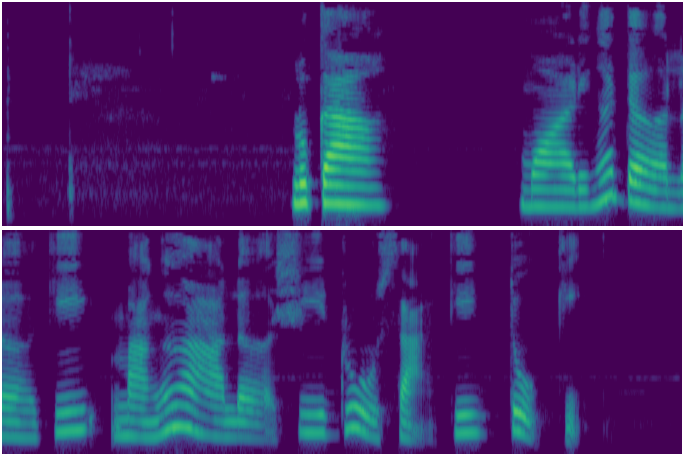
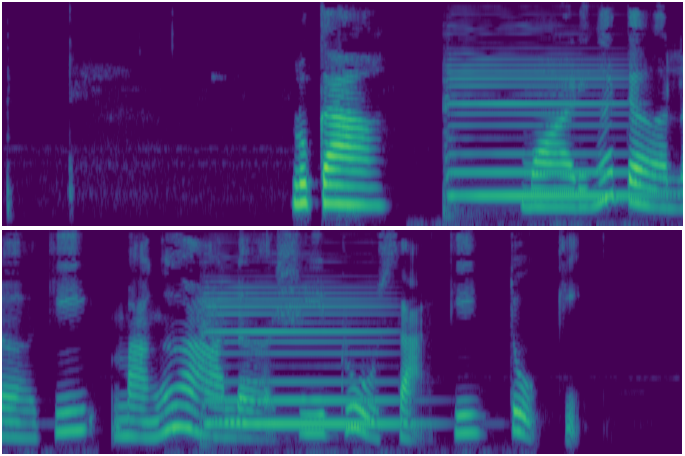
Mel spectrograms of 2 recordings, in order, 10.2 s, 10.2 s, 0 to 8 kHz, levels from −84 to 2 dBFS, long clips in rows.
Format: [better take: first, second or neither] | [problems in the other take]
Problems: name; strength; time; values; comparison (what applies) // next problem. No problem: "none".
first | background sound (Bowed string instrument); 5 dB below the speech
